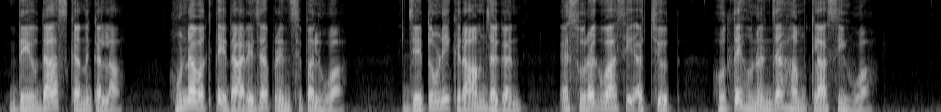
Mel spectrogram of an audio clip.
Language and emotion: Sindhi, neutral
